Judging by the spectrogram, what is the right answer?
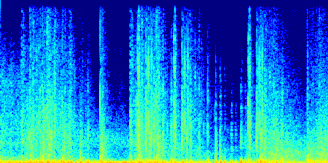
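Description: Artillery bombardment in the Civil War strategy game Grand Tactician: a steady, dense barrage of cannon fire and distant booms rolling continuously, with overlapping shots and no talking.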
